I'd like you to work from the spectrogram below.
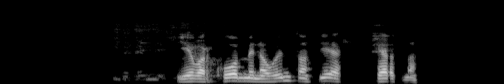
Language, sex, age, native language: Icelandic, male, 50-59, Icelandic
